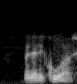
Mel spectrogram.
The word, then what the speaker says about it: Mañaricua: Mañaricua, sí, es correcto. – Mañaricua, perdón, con acento en la U, lo he dicho mal entonces.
